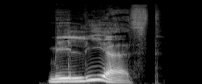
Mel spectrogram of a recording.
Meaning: second-person singular present of melieren
- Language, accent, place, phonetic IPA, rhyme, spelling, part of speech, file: German, Germany, Berlin, [meˈliːɐ̯st], -iːɐ̯st, melierst, verb, De-melierst.ogg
